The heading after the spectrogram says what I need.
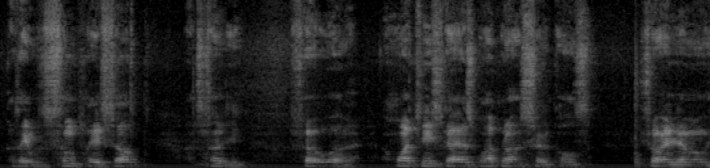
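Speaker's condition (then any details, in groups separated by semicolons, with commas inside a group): Parkinson's disease, mild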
